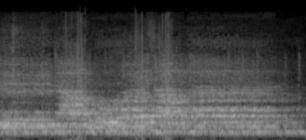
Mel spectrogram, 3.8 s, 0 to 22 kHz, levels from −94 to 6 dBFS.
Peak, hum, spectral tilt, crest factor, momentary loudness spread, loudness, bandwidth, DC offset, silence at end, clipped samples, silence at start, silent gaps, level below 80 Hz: -18 dBFS; none; -5 dB/octave; 14 dB; 4 LU; -31 LUFS; 16.5 kHz; under 0.1%; 0 s; under 0.1%; 0 s; none; -66 dBFS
